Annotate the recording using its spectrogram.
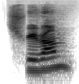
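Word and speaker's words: Sriram: I assume you're vityan origin how do you pronounce his name correctly shiram yes sir his name is shiram yeah yeah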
